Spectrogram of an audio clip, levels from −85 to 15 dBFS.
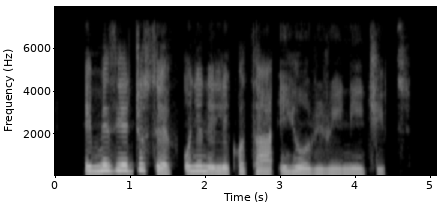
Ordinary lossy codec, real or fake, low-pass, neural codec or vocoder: none; fake; 7.2 kHz; vocoder, 44.1 kHz, 128 mel bands every 256 samples, BigVGAN v2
